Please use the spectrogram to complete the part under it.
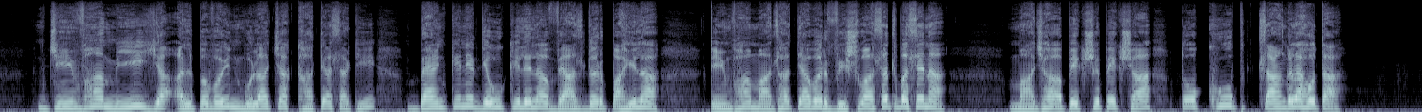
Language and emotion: Marathi, surprised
